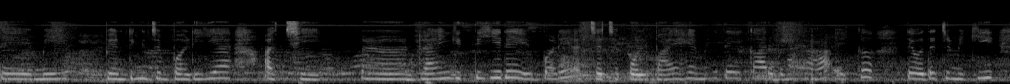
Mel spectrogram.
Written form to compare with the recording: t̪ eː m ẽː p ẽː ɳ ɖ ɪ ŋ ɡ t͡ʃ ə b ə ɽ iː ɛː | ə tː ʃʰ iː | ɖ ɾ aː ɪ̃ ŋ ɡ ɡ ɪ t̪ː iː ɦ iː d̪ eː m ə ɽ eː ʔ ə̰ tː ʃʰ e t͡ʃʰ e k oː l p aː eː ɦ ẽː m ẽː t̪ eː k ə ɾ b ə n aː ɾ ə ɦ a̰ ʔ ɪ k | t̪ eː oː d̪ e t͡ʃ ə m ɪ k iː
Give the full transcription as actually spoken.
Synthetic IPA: t̪ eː m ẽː p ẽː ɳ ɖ ɪ ŋ ɡ t͡ʃ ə b ə ɽ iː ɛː | ə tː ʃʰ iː | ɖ ɾ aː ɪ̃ ŋ ɡ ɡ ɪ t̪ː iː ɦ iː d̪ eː b ə ɽ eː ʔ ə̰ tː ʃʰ e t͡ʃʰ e k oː l p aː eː ɦ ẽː m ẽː t̪ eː k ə ɾ b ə n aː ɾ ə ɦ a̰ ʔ ɪ k | t̪ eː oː d̪ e t͡ʃ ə m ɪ k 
